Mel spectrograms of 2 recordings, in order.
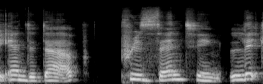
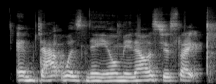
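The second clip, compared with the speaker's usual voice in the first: ordinary delivery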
